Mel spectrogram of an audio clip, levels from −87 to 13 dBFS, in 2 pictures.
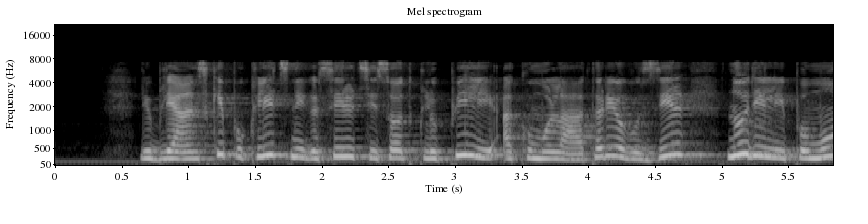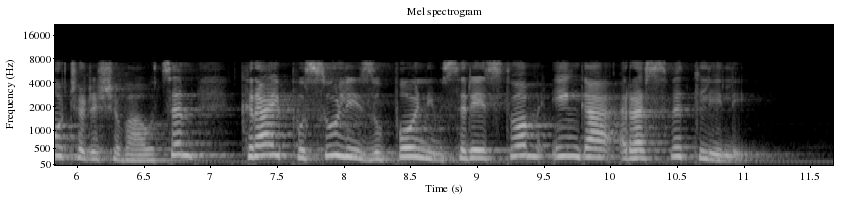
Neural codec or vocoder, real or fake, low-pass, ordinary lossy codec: none; real; 7.2 kHz; none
